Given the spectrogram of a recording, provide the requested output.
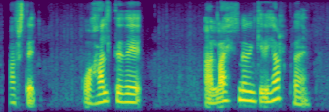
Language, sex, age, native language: Icelandic, female, 40-49, Icelandic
